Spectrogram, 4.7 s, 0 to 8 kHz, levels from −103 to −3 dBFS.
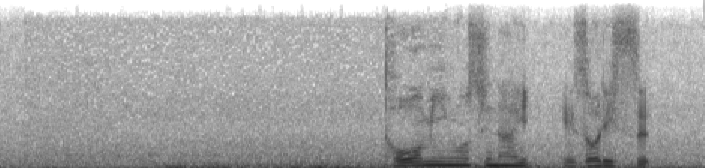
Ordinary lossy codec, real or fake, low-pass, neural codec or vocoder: Opus, 32 kbps; real; 7.2 kHz; none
